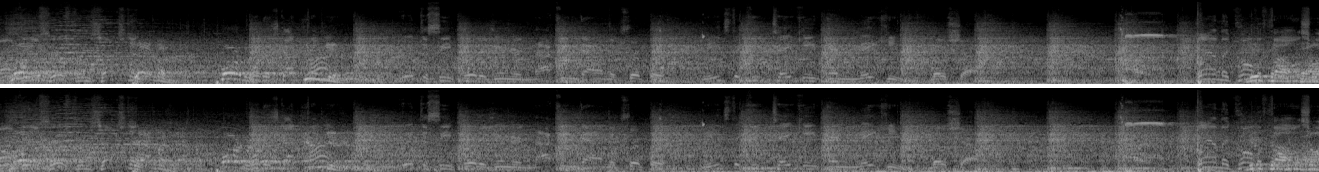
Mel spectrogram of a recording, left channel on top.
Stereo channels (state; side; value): normal; both; correlation 0.40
